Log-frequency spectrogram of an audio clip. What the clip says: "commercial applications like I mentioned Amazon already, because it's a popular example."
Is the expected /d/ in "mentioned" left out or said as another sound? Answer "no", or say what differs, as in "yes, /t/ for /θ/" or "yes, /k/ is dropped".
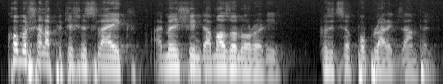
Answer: no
